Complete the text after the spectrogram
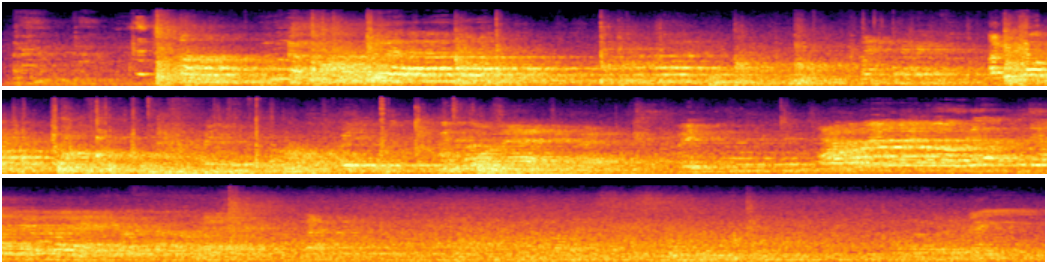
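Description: Men call out and talk loudly nearby in an echoing hall.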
